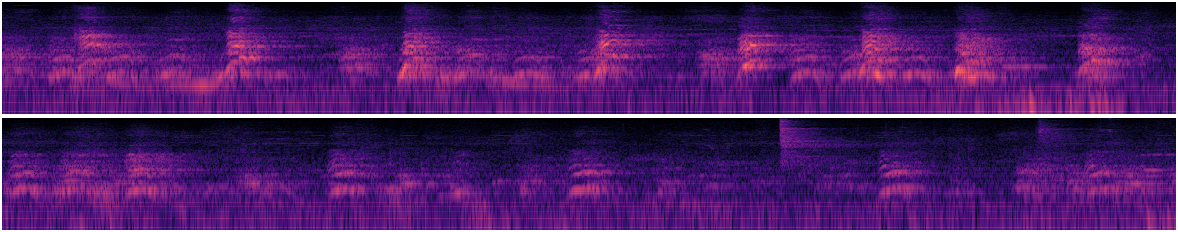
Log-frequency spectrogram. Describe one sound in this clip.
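A dog barks repeatedly nearby.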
